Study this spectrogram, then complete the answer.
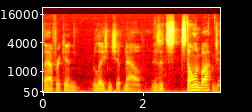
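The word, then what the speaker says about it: Stellenbosch: Is it Schellenbosch? How do you say it? It's in Schellenbosch, yeah.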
